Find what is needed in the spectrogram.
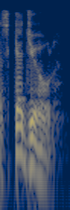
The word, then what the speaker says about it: schedule: G-R-A-D-U-A-T-E, graduate. Pendulum, P-E-N-D-U-L-U-M, quả lắc đồng hồ. Và schedule, schedule là thời biểu. Vậy bốn chữ, procedure, graduate, pendulum, schedule, trong đó âm D phát âm là J.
